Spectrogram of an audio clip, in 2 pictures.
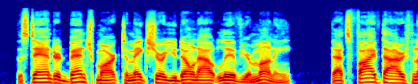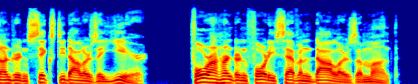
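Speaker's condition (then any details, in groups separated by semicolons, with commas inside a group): No condition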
